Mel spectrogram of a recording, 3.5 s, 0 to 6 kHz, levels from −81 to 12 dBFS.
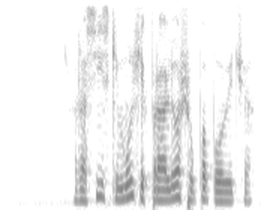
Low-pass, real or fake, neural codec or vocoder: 5.4 kHz; fake; codec, 16 kHz in and 24 kHz out, 1 kbps, XY-Tokenizer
